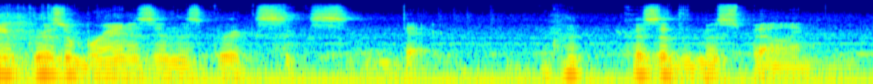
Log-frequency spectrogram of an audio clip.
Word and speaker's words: Grixis: Oh, the reason why that is spelled wrong is because for a long time I mispronounced Grixis as Grisix, and Chad always gave me grief about it, so I just started intentionally spelling the deck names wrong.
